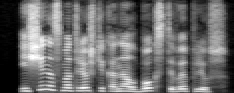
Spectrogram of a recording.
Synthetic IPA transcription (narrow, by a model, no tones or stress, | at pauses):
ɪɕːinəsmɐt̪ɾʲoʂkʲɪkɐnalˠbokst̪əvɛplʲus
